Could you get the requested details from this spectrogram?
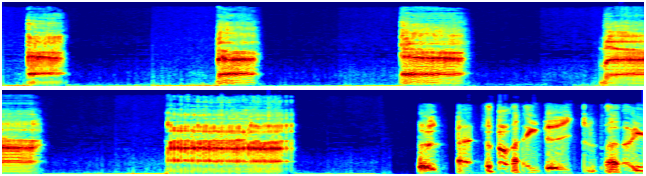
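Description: Five loud, drawn-out burps of varying length, then a rapid run of short burps; belching sound effects.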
